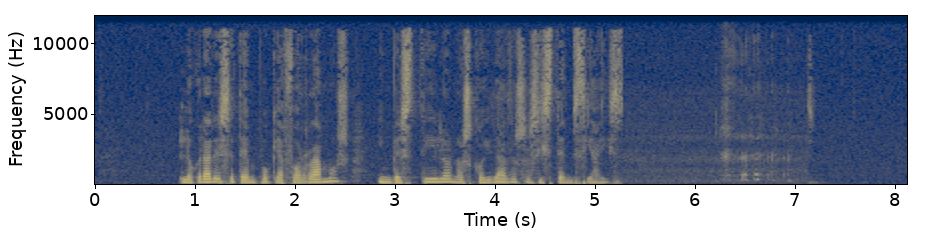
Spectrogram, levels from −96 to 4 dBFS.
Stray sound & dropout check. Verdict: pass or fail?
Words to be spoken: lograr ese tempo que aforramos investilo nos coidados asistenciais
fail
